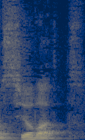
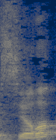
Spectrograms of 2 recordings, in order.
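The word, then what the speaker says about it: صراط: S'il vous plaît, si dans le Fatiha je prononce sad dans sirat. Oui, c'est validé, oui, il faut.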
